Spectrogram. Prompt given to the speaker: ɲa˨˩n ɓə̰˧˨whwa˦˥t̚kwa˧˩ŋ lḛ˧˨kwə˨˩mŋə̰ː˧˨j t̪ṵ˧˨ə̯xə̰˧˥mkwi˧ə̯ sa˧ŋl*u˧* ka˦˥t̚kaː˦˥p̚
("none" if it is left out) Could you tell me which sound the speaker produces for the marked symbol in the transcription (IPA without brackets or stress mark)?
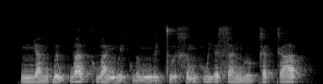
u˧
